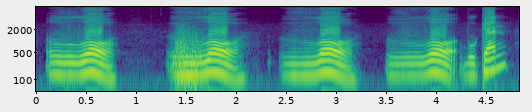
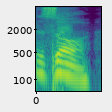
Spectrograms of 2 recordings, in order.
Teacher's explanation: Melekatnya lidah-lidah kita ke langit-langit atas, dan isti'la adalah pangkal lidah kita terangkat · yang membedakan adalah sifat huruf daripada huruf dho itu yang dia tebal, yaitu itbaq dengan isti'la.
